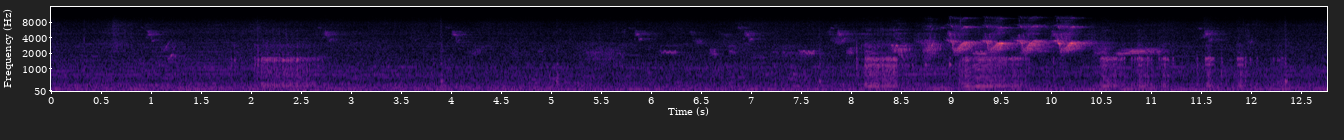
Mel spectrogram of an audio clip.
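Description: Small birds chirping: a short high chirp repeats about once a second, and about eight seconds in a louder run of rapid calls lasts a couple of seconds, over a steady low hum.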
